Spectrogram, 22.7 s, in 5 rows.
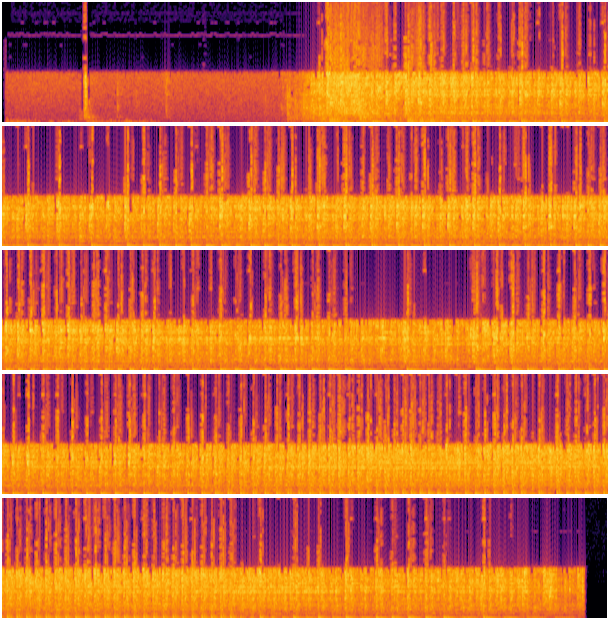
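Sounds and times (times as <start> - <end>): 
motorcycle starting: 2.0 - 22.6.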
